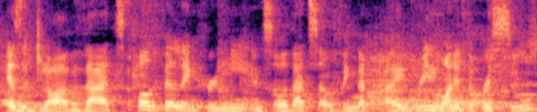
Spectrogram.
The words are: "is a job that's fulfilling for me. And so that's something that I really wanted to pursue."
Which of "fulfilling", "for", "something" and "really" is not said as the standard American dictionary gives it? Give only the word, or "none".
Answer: none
